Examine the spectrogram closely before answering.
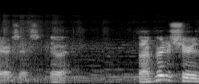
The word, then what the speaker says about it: Arceus: That's how I say his name, people. Arceus. Or they. I don't say Arceus or Arceus or whatever.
